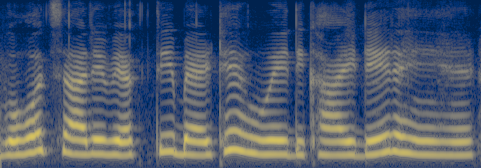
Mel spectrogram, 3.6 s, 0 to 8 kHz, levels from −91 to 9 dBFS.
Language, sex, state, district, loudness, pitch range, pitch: Hindi, female, Jharkhand, Palamu, -14 LUFS, 240-275 Hz, 250 Hz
